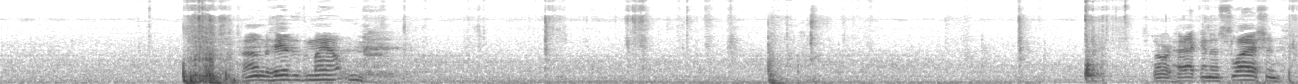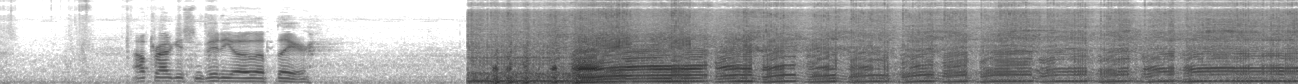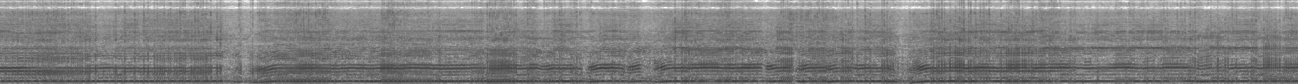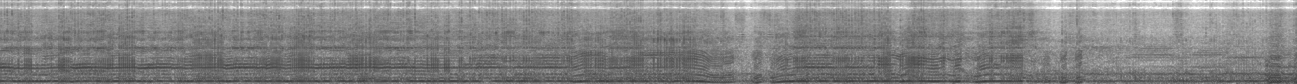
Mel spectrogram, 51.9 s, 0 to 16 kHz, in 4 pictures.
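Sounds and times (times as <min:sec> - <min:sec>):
string trimmer engine revving: 0:17.6 - 0:51.9.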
